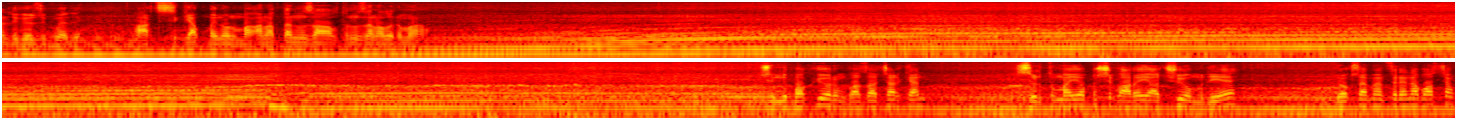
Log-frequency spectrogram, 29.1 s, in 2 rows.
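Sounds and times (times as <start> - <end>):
motorcycle engine accelerating: 0.0 - 29.0
wind buffeting microphone: 17.0 - 27.9.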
